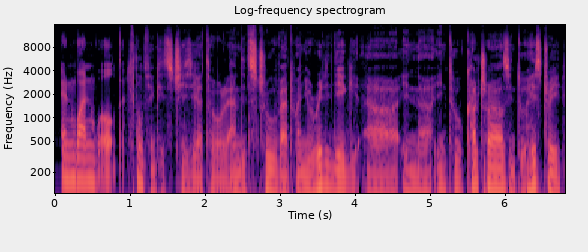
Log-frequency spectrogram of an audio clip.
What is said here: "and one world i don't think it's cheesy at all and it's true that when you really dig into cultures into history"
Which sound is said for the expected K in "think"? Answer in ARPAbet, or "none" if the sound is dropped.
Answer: K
